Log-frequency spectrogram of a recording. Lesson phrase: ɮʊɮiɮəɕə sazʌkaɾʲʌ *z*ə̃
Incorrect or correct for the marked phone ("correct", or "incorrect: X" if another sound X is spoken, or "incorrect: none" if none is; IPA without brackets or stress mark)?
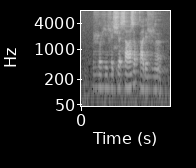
incorrect: ɮ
